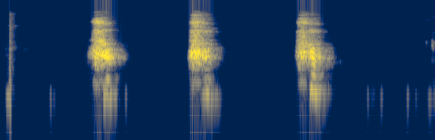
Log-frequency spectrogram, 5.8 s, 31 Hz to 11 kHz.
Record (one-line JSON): {"exhalation_length": "5.8 s", "exhalation_amplitude": 32766, "exhalation_signal_mean_std_ratio": 0.32, "survey_phase": "beta (2021-08-13 to 2022-03-07)", "age": "65+", "gender": "Female", "wearing_mask": "No", "symptom_none": true, "smoker_status": "Never smoked", "respiratory_condition_asthma": false, "respiratory_condition_other": false, "recruitment_source": "REACT", "submission_delay": "6 days", "covid_test_result": "Negative", "covid_test_method": "RT-qPCR"}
